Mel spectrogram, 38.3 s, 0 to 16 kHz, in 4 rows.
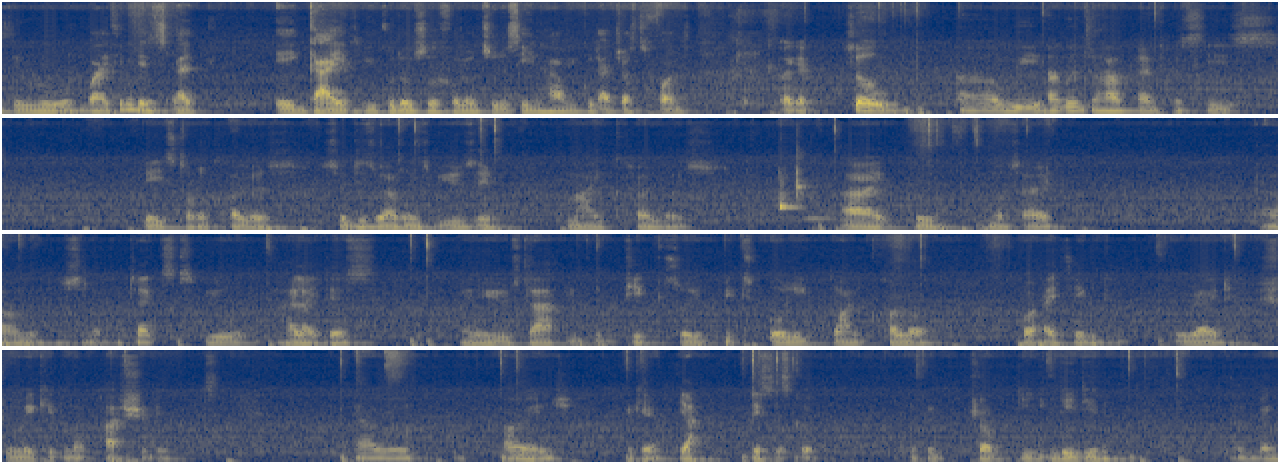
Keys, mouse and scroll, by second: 0.3 shift+Down, 6.7 double click, 11.5 scroll up 1, 16.6 ctrl+z, 26.8 double click, 34.8 alt+Up, 35.6 alt+Up, 36.1 alt+Down.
